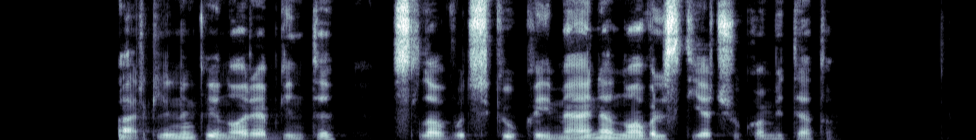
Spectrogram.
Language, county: Lithuanian, Kaunas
